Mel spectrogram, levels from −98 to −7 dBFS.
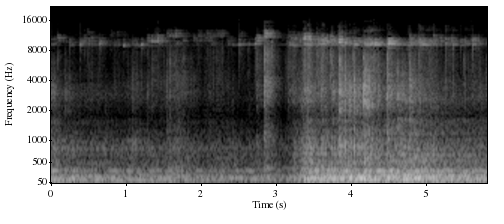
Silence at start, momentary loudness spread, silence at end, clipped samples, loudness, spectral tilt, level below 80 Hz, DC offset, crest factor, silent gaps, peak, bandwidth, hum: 0 s; 17 LU; 0 s; under 0.1%; -38 LUFS; -4 dB/octave; -56 dBFS; under 0.1%; 22 dB; none; -18 dBFS; 15 kHz; none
